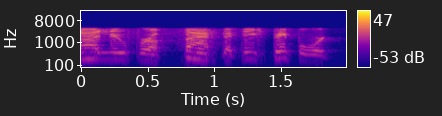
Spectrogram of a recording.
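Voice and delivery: ordinary delivery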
